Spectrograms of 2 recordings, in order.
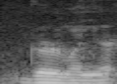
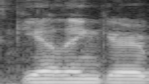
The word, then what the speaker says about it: Gierlinger: pronounce that better it it's uh it's gillinger but girl yours is fine too so um I always say if it starts with the G and ends with an R that's uh everything what happens in between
